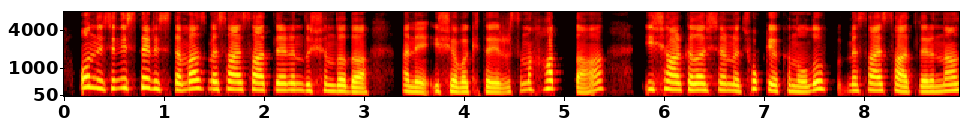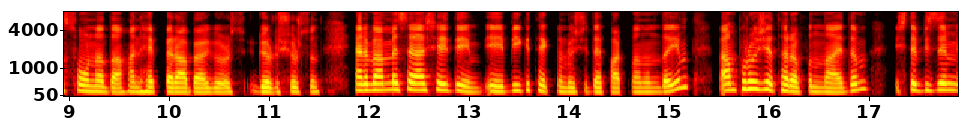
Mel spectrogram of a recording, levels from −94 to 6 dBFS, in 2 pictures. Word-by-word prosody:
Onun 340 Hz, 0 st, +3 dB
için 295 Hz, +1 st, -2 dB
ister 315 Hz, +1 st, +2 dB
istemez 275 Hz, +1 st, +1 dB
mesai 260 Hz, -1 st, +3 dB
saatlerinin 240 Hz, -1 st, +2 dB
dışında 205 Hz, -3 st, 0 dB
da, 170 Hz, -3 st, +3 dB, 0.3 s
hani, 180 Hz, -6 st, +1 dB
işe 195 Hz, -1 st, -1 dB
vakit 170 Hz, +2 st, -2 dB
ayırırsın. 170 Hz, +7 st, 0 dB
Hatta 260 Hz, -, -2 dB, 0.4 s
iş 260 Hz, +1 st, -3 dB
arkadaşlarına 235 Hz, -3 st, +2 dB
çok 275 Hz, +6 st, -4 dB
yakın 210 Hz, -2 st, +1 dB
olup, 250 Hz, +10 st, +2 dB, 0.2 s
mesai 225 Hz, +2 st, +1 dB
saatlerinden 190 Hz, -1 st, +1 dB
sonra 200 Hz, -5 st, 0 dB
da, 165 Hz, 0 st, -1 dB
hani, 180 Hz, -1 st, -2 dB
hep 180 Hz, 0 st, -2 dB
beraber 165 Hz, -1 st, +2 dB
görüs 160 Hz, 0 st, -3 dB
görüşürsün. 175 Hz, 0 st, -3 dB, 0.4 s
Yani, 230 Hz, 0 st, +4 dB
ben, 235 Hz, -1 st, +4 dB
mesela, 245 Hz, -1 st, +3 dB
şeydeyim, 225 Hz, -8 st, 0 dB
iii, 185 Hz, -2 st, -1 dB
bilgi 220 Hz, +1 st, -3 dB
teknoloji 175 Hz, -6 st, -5 dB
departmanındayım. 170 Hz, -, -2 dB, 0.3 s
Ben 235 Hz, +1 st, +1 dB
proje 265 Hz, 0 st, +3 dB
tarafındaydım, 185 Hz, +1 st, 0 dB, 0.3 s
işte, 235 Hz, -4 st, -1 dB
bizim, 235 Hz, +1 st, 0 dB
220 Hz, 135 wpm, -23 LUFS, 180-245 Hz, 0.4 s, Yani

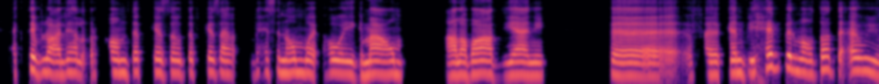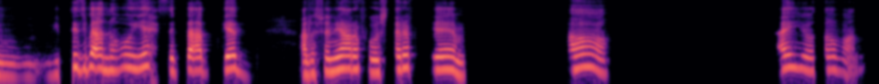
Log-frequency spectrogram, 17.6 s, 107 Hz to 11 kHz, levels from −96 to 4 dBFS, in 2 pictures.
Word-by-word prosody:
أكتب 210 Hz, +2 st, +1 dB
له 210 Hz, -, +3 dB
عليها 190 Hz, +2 st, +1 dB
الأرقام 200 Hz, +2 st, -2 dB
ده 210 Hz, +2 st, -3 dB
بكذا 205 Hz, -1 st, -3 dB
وده 195 Hz, +1 st, -4 dB
بكذا 200 Hz, -3 st, -2 dB
بحيث 205 Hz, +3 st, -14 dB
إن 200 Hz, -, 0 dB
هم 200 Hz, -1 st, 0 dB
هو 200 Hz, +1 st, +1 dB
يجمعهم، 185 Hz, 0 st, +2 dB, 0.4 s
على 175 Hz, +1 st, +3 dB
بعض 190 Hz, -4 st, +4 dB
يعني. 175 Hz, -1 st, 0 dB, 0.6 s
ف -, -, +1 dB, 0.8 s
فكان 185 Hz, +3 st, -1 dB
بيحب 260 Hz, +9 st, +2 dB
الموضوع 220 Hz, -1 st, +3 dB
ده -, -, -4 dB
أوي 225 Hz, -4 st, 0 dB
و 160 Hz, -1 st, -13 dB
ويبتدي 240 Hz, +9 st, -5 dB
بقى 255 Hz, -, +8 dB
إن 235 Hz, -, -1 dB
هو 260 Hz, +4 st, -4 dB
يحسب 260 Hz, -4 st, -3 dB
بقى 230 Hz, -1 st, +4 dB
بجد. 245 Hz, -6 st, +4 dB, 0.5 s
علشان 195 Hz, +4 st, -1 dB
يعرف 245 Hz, -1 st, +4 dB
هو 205 Hz, -, +1 dB
اشترى 245 Hz, +6 st, 0 dB, 0.2 s
بكام. 240 Hz, -6 st, +1 dB, 1.1 s
آه. 250 Hz, -4 st, +1 dB, 1.7 s
أيوه 255 Hz, -3 st, -1 dB
طبعًا. 240 Hz, 0 st, -9 dB
205 Hz, 130 wpm, -25 LUFS, 185-240 Hz, 1.7 s, بقى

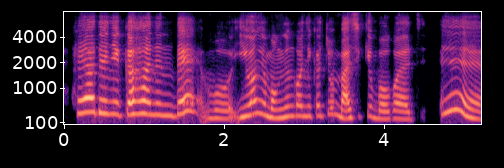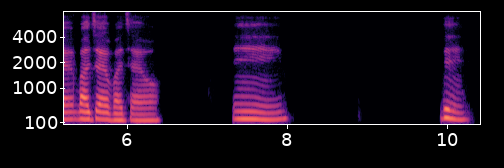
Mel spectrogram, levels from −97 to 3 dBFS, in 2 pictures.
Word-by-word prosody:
해야 370 Hz, +2 st, +9 dB
되니까 325 Hz, -4 st, +4 dB
하는데 325 Hz, +2 st, +2 dB
뭐 210 Hz, -1 st, -6 dB
이왕에 300 Hz, +7 st, 0 dB
먹는 235 Hz, +2 st, -1 dB
거니까 275 Hz, 0 st, -5 dB
좀 160 Hz, -9 st, -9 dB
맛있게 230 Hz, +5 st, -1 dB
먹어야지. 195 Hz, -3 st, -4 dB, 0.2 s
예, 290 Hz, -, 0 dB
맞아요, 185 Hz, -1 st, -6 dB
맞아요. 160 Hz, -1 st, -11 dB, 0.9 s
네. 195 Hz, -2 st, -10 dB, 1.9 s
네. 195 Hz, -5 st, -8 dB
220 Hz, 195 characters per minute, -22 LUFS, 190-305 Hz, 1.9 s, 해야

